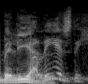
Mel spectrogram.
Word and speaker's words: Belial: beli y yal belial que nosotros pronunciamos belial beli significa desperdiciar o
